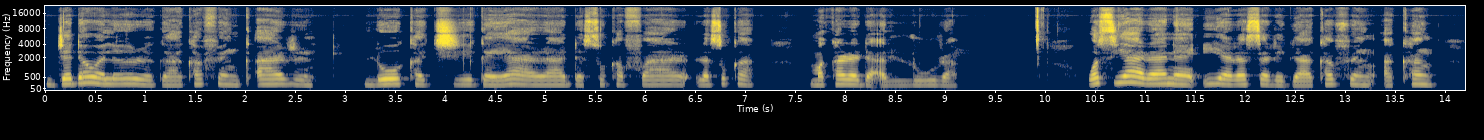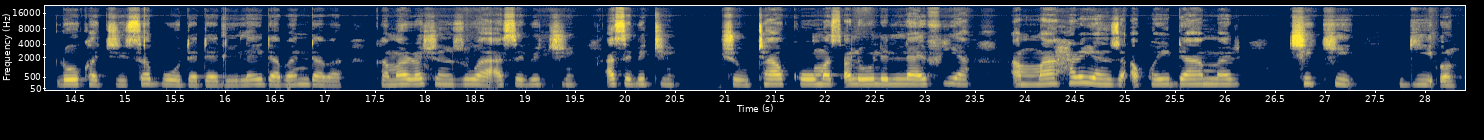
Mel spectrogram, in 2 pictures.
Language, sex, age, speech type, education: Hausa, female, 30-45, spontaneous, tertiary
